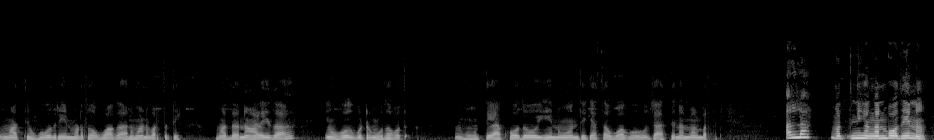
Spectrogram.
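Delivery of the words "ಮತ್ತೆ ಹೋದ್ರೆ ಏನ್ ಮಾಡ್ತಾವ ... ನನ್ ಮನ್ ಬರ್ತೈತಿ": low, hushed and much softer; hushed worry. Acted. Wife hushes her lover so nobody grows suspicious, hushed. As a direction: keep it down so nobody overhears. Worried others will grow suspicious.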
